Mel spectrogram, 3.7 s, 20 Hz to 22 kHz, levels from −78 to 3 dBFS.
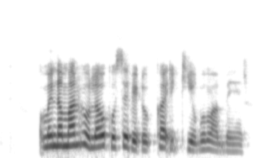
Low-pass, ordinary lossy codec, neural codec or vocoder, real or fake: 7.2 kHz; Opus, 32 kbps; codec, 16 kHz, 1 kbps, FunCodec, trained on LibriTTS, 50 frames a second; fake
